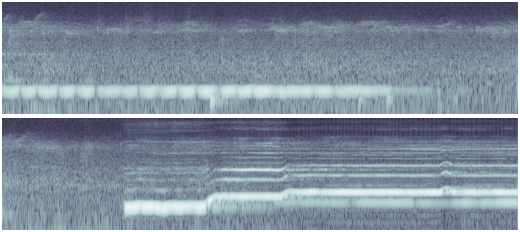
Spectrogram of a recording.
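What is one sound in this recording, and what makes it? Musicians play long, held notes through loudspeakers outdoors.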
